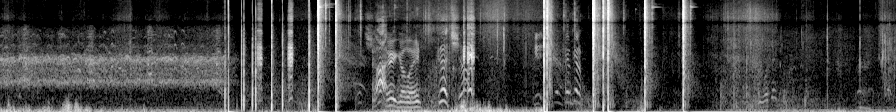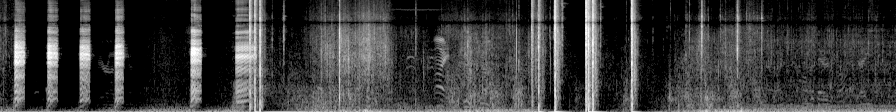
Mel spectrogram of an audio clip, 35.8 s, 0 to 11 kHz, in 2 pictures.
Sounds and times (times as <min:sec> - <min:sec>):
Speech: 0:33.8 - 0:35.4.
